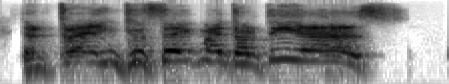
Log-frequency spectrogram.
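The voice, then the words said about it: Imitates another person's voice. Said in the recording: “did a really good impression of him... I don't do a good impression.”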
